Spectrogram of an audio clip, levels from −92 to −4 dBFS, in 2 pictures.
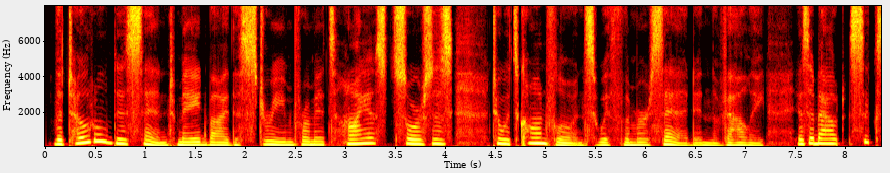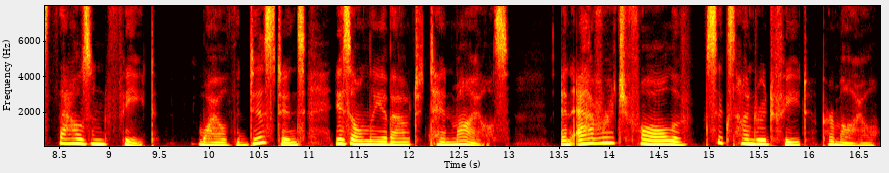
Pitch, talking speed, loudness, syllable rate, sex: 200 Hz, 150 wpm, -20 LUFS, 4.3 syllables/s, female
